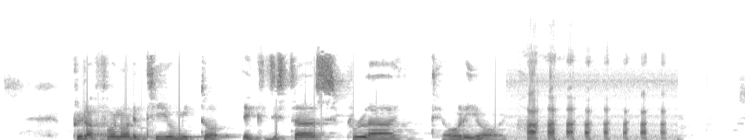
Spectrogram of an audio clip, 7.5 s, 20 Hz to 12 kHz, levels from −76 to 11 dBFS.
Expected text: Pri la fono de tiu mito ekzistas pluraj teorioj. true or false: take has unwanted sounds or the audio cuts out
true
